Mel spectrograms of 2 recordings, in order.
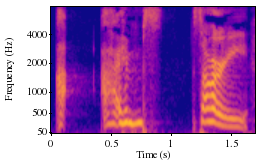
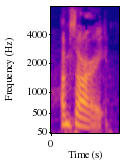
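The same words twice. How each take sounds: First: Stammered, reluctant apology; uncomfortable apology. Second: Said in the usual way. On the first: Shown as a demonstration. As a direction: get stuck on the words, hating to apologize. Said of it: "the shrewdness in my voice". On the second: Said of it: "I'm uncomfortable saying it".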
